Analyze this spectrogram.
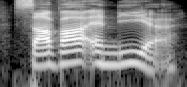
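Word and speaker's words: Savaiinaea: All right, Painful Quandary says his Maori best mate tells him it's pronounced Savaiania.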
